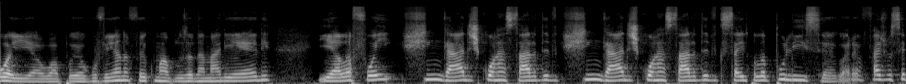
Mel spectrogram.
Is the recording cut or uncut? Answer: cut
